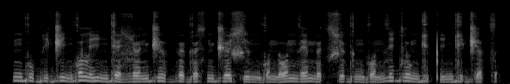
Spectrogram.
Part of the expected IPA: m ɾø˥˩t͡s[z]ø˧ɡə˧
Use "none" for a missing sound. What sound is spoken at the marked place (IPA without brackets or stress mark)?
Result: ɕ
